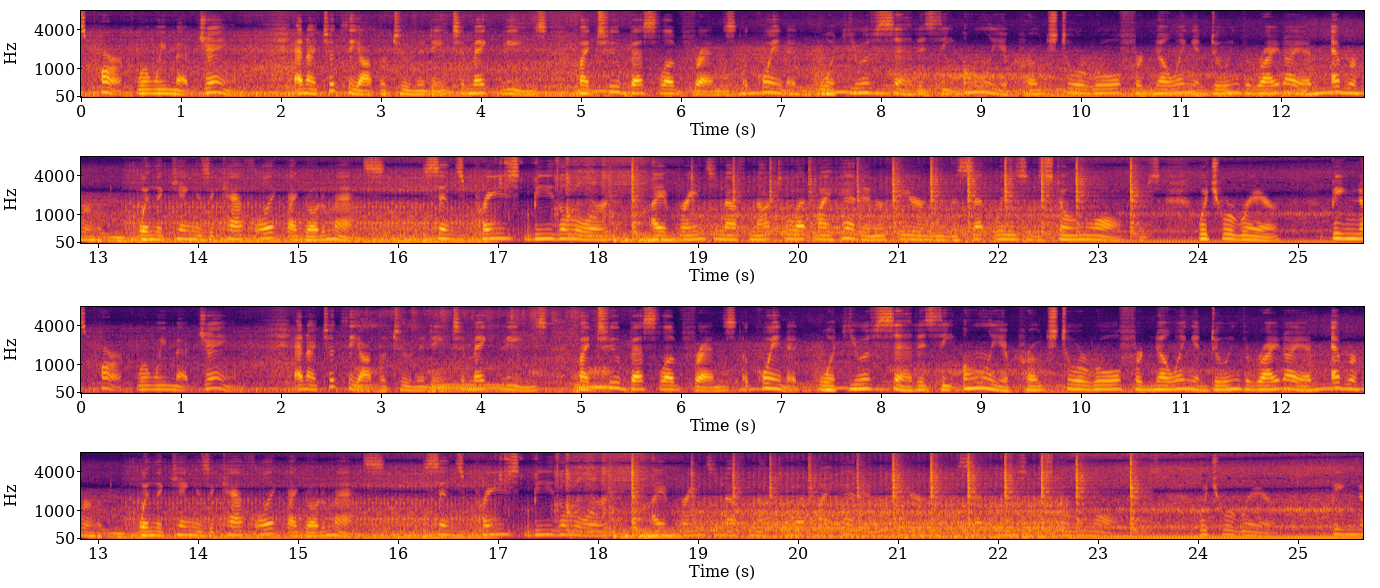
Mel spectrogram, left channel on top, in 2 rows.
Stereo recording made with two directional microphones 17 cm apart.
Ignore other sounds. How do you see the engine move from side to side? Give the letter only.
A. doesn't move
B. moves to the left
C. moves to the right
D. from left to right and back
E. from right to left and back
C.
